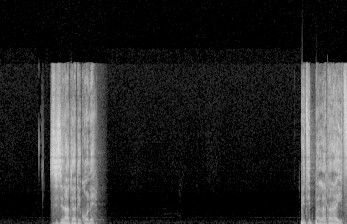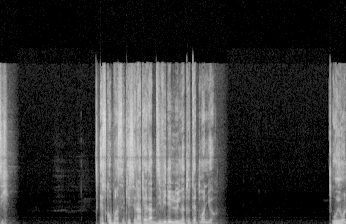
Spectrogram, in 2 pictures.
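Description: A young man speaks calmly and closely into a microphone, in short phrases with pauses.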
